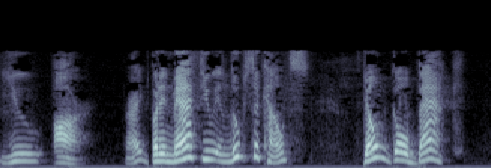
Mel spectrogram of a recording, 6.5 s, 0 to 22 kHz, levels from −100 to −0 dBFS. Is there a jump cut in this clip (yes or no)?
yes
